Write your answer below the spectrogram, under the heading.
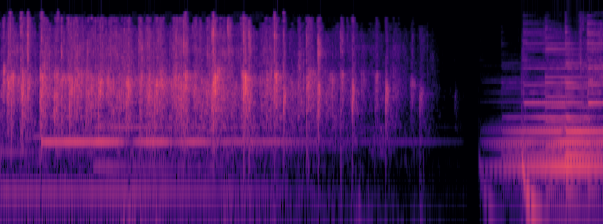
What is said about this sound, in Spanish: Porque no damos un fuerte aplauso a nuestro Dios?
